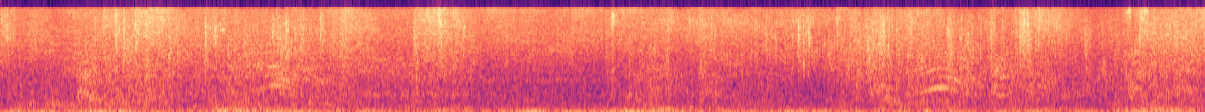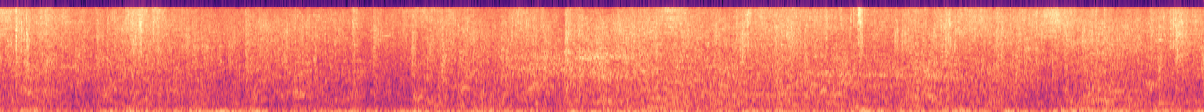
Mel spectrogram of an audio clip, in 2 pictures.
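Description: Heavy booming impacts rumble throughout.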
